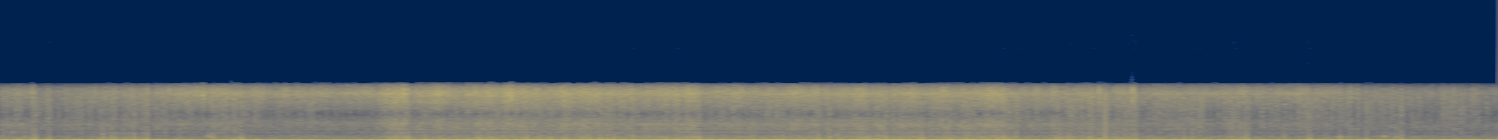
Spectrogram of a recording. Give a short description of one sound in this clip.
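Waves roll in and crash onto the shore.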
